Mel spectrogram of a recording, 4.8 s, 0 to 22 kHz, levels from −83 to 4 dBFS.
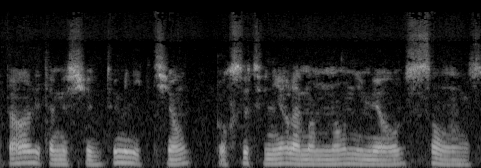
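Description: No technical faults are audible.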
